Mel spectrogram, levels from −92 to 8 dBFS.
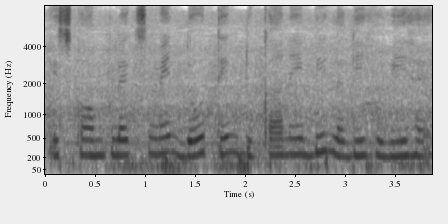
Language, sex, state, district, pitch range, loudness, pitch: Hindi, female, Gujarat, Gandhinagar, 225-245 Hz, -17 LUFS, 230 Hz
